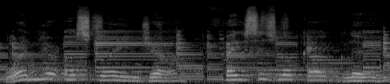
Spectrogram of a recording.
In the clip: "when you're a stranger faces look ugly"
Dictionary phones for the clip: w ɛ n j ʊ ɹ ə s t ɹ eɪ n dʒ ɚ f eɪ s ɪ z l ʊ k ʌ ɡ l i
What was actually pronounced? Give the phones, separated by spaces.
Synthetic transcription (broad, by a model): w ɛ n j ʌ ɹ ə s t ɹ eɪ n dʒ ɚ f eɪ s ɪ z l ʊ k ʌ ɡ l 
